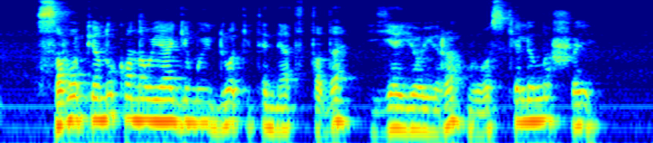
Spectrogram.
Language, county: Lithuanian, Vilnius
